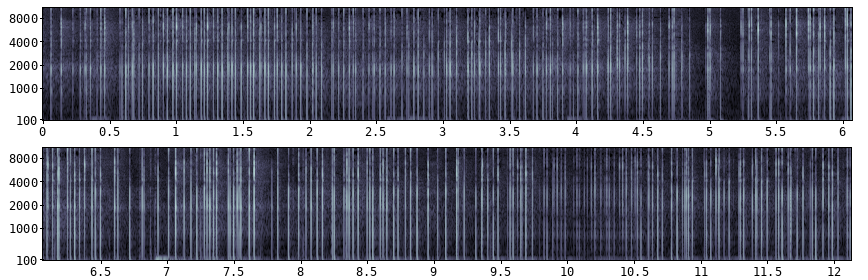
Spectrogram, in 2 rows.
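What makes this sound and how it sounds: A wooden Scrabble letter tile, the J, is tapped and scratched in a rapid, continuous stream of short, dry clicks and rasping scrapes. A faint tone near 1.9 kHz hums under the first few seconds, and the steady texture runs the full twelve seconds without pause.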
